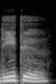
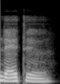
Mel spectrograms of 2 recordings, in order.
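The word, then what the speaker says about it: read: 레드. 현재형으로 읽으면 리드 과거형으로 읽으면 레드.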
